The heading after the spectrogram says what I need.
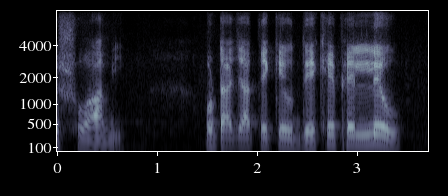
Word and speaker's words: স্বামী: স্বামী উচ্চারণ হবে না যখন আমরা দীক্ষাপত্রে লেখা থাকে স্বামী এই স্বামী কিন্তু উচ্চারণ হয় না প্রকৃত উচ্চারণ হচ্ছে সোয়ামী ওটা যাতে কেউ দেখে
